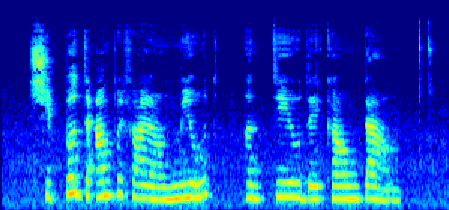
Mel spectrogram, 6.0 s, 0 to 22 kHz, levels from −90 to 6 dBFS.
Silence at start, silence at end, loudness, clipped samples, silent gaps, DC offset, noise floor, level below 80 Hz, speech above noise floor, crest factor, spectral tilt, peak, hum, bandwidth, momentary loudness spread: 0.4 s; 0.25 s; -30 LUFS; under 0.1%; none; under 0.1%; -50 dBFS; -72 dBFS; 20 dB; 16 dB; -3 dB/octave; -14 dBFS; none; 15 kHz; 13 LU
